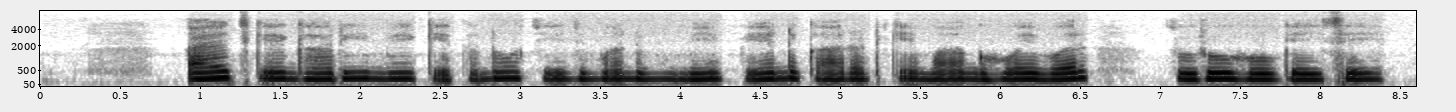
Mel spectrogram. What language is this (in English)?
Chhattisgarhi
